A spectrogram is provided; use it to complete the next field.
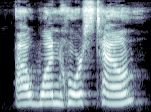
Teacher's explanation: the o sounds like a w so you would be using a consonant sound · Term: w sound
